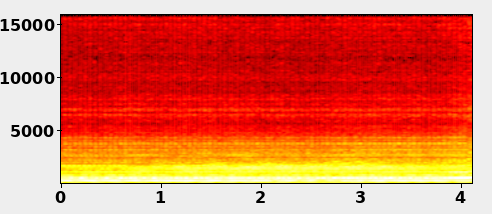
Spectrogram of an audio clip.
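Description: Improvised ambient sound-bath music: a synthesizer holds a steady drone of several sustained tones, recorded on a smartphone.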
